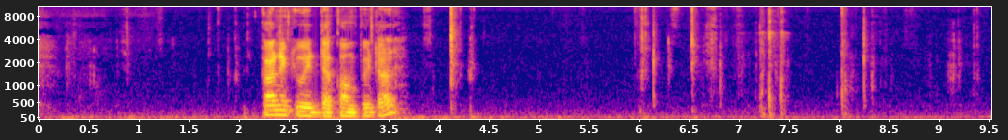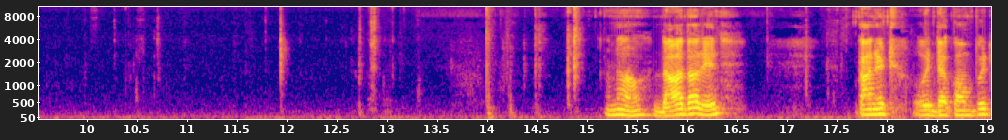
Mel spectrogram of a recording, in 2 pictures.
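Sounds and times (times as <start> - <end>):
plastic connectors clicking and tapping: 3.2 - 4.5.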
